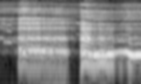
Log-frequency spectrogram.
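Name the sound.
voice imitating gasping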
